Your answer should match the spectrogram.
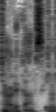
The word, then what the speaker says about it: Tartakovsky: Tartakovsky, however you say his name. – Tartakovsky. – Tartakovsky. Thanks.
